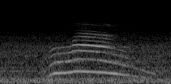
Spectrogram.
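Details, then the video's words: An angry rescue kitten with a ginger kitten, later kissing and licking: a single drawn-out meow that rises, holds, then slides slowly downward over about a second, against quiet background noise. "Cats Meowing"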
